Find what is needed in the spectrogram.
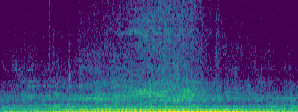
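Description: A motor vehicle's engine passing close by, with a low pulsing note that grows louder to a peak about two and a half seconds in, then fades.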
